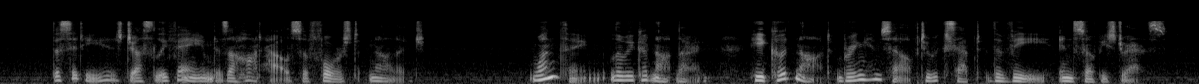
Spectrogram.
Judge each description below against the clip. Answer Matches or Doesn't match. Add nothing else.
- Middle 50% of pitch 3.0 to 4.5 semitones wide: Doesn't match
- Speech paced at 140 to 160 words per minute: Matches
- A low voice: Doesn't match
